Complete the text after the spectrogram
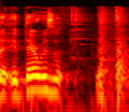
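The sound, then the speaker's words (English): A small water bottle is accidentally knocked off a table and clatters, a sharp knock with a short ringing tone, followed by a second brief rattle as it settles. “Little accident and little water bottle fell off my table. Knocked it off, but that's all right.”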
